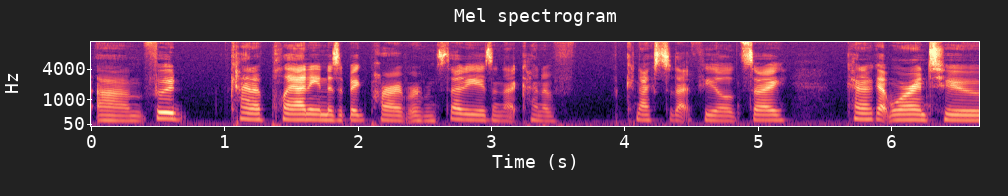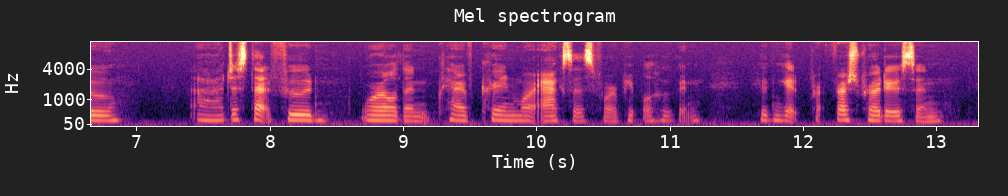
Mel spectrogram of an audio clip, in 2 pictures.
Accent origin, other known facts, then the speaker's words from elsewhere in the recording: Midwest, United States; now in Los Angeles, United States; I'm from Midwest originally, but when I came out here to Southern California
